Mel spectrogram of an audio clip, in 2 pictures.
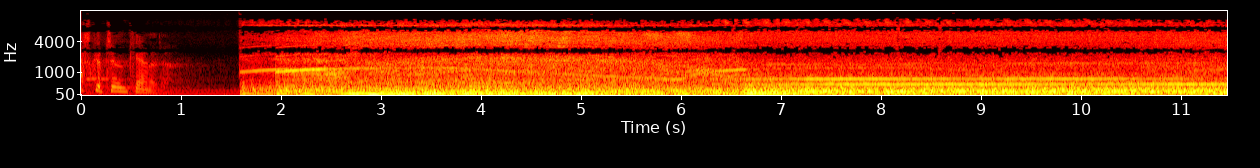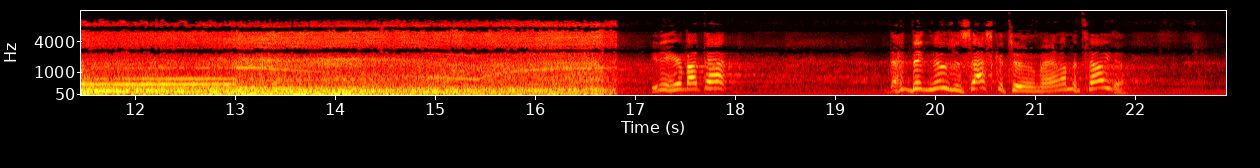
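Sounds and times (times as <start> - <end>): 
speech: 0.0 - 1.0, 17.5 - 18.0, 19.6 - 22.0
police sirens wailing in a police car chase: 1.6 - 16.8
sustained tones: 1.6 - 16.8.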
